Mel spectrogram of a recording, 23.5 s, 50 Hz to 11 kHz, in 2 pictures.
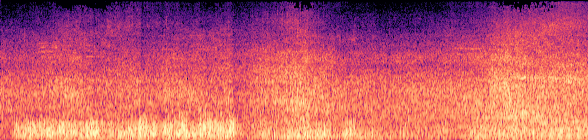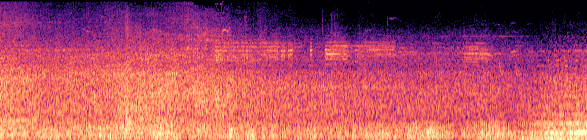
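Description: A WAP7 electric locomotive hauling a passenger train approaches, heard as a steady, fluctuating rumble. A steady hum joins near the end as the locomotive draws close.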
